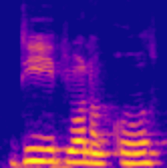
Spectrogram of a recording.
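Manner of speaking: ordinary talk, nothing marked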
